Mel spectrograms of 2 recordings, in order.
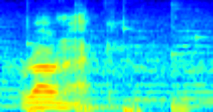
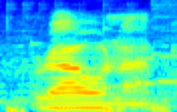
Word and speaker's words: Raunak: up but I am Twitter okay it's just Raunak Raunak ra o ni k I think is gonna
